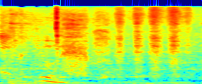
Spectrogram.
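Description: A plastic energy-snack wrapper being torn open with the teeth and hands: a run of quick rips and crinkles in the second half.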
